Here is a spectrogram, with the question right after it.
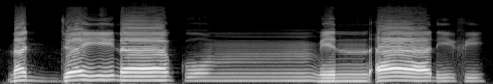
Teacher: kita masukkan mim yang pertama kepada mim yang kedua, kemudian ditahan dengan gunnahnya. Najjainakum min a, jangan najjainakum min a, tapi ditahan. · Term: idgham mimi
